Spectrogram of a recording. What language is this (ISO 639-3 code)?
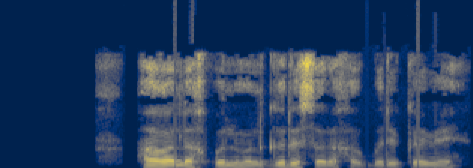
pus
